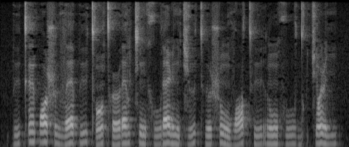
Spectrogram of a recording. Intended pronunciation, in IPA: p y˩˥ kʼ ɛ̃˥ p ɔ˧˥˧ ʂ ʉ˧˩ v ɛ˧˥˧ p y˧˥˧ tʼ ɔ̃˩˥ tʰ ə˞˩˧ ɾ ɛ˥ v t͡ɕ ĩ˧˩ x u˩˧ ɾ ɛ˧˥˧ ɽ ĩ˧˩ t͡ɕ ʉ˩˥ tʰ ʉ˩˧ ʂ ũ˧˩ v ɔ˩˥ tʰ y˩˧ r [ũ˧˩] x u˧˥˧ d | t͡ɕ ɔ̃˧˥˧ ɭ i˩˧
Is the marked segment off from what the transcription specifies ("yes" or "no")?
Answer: yes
